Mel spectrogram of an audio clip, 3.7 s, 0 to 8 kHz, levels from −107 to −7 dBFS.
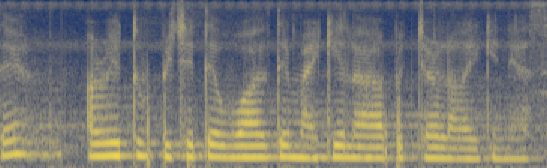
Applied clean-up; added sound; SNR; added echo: none; none; none; none.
